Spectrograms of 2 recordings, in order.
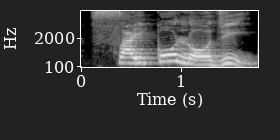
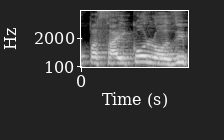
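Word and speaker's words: psychology: यहां पे जो है ना पी जो है साइलेंट रहता है ठीक है ना साइकोलॉजी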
